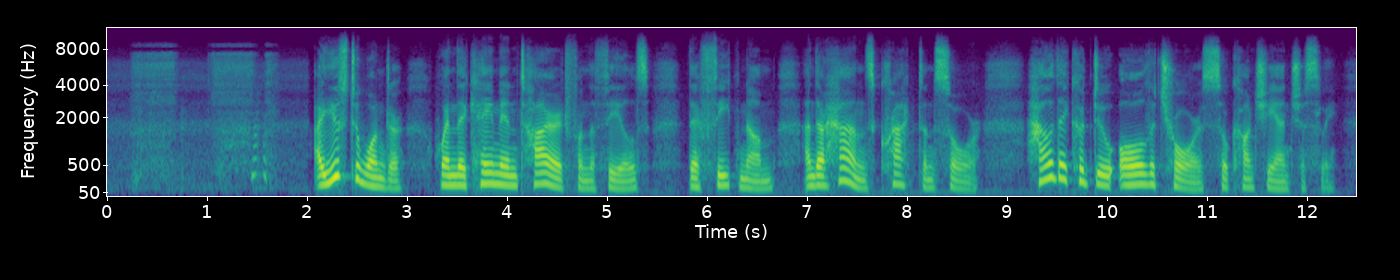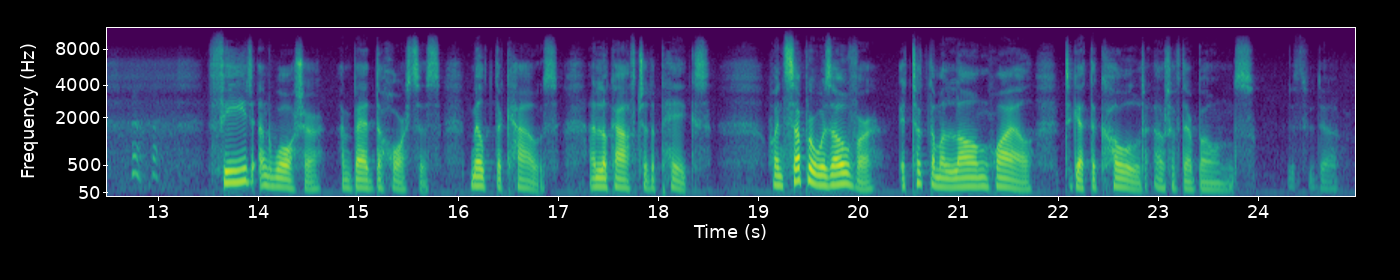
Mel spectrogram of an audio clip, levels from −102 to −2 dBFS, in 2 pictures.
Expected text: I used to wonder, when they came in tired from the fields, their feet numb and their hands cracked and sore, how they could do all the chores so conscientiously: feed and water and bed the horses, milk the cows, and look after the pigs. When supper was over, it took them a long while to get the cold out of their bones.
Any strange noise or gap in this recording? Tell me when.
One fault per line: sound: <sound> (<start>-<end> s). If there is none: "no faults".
sound: sniff (0.2-1.8 s)
sound: laugh (12.7-13.0 s)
